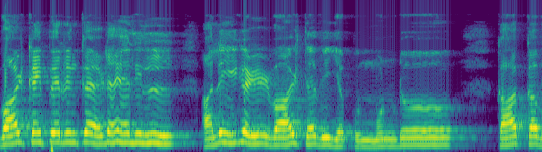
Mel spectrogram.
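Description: A man singing a devotional verse in Carnatic style, with wavering, ornamented held notes, in phrases broken by short pauses about three seconds in and near the end.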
